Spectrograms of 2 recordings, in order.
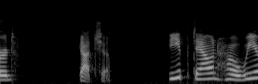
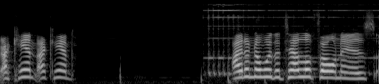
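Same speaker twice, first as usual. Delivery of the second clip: panicked yelling; 4 semitones higher, 5 dB louder than usual. Real, not acted. Panicking in a horror game.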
